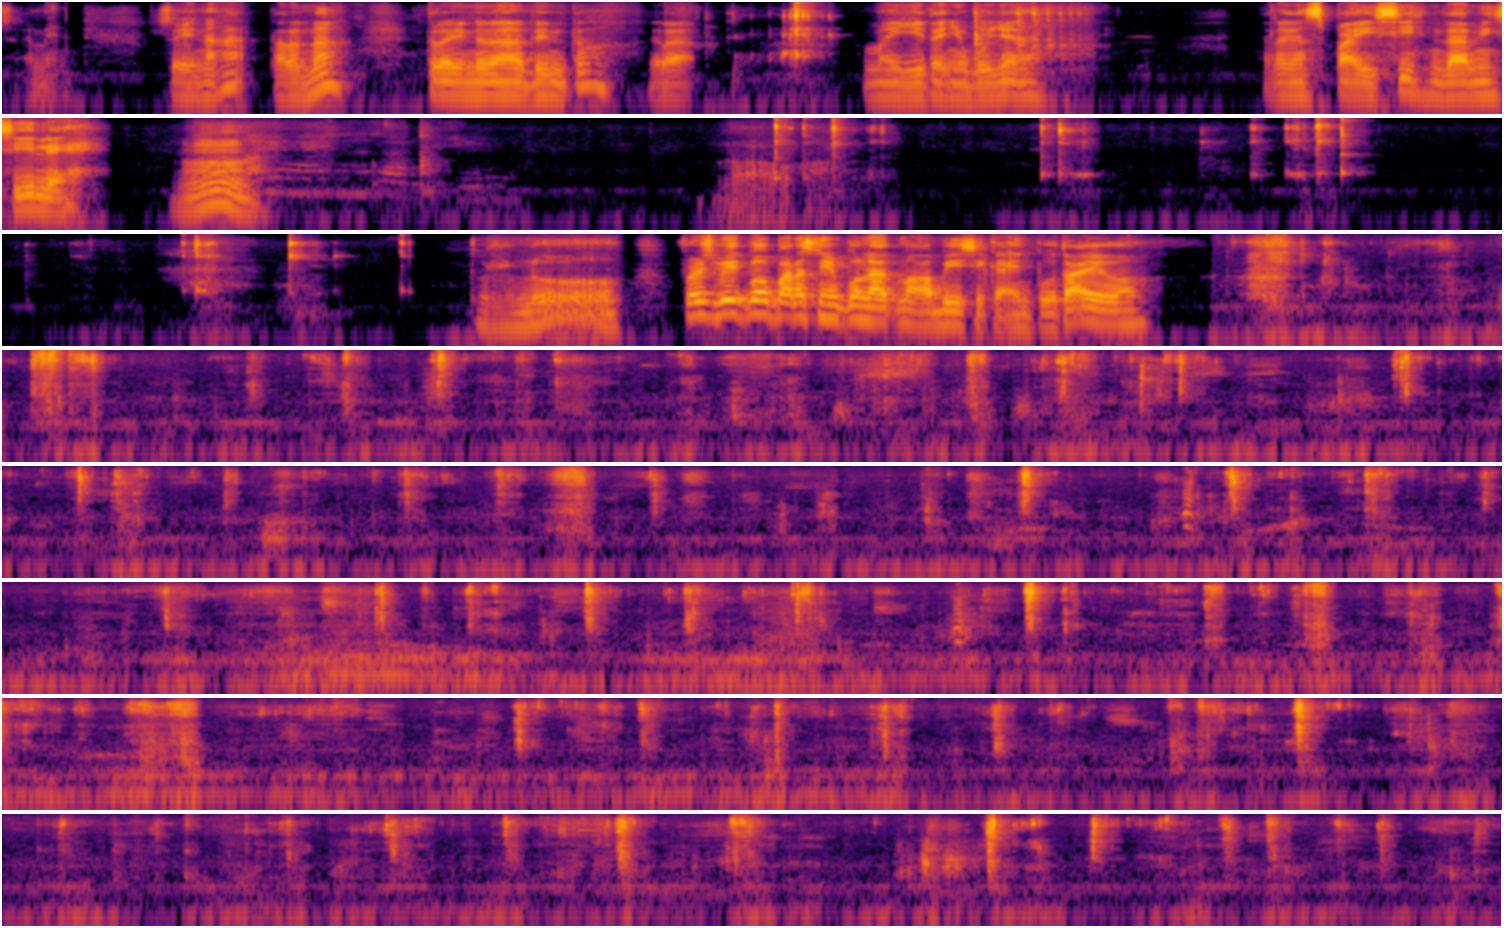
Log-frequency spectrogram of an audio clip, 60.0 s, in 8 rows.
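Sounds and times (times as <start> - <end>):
person chewing and lip-smacking: 21.1 - 59.9.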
